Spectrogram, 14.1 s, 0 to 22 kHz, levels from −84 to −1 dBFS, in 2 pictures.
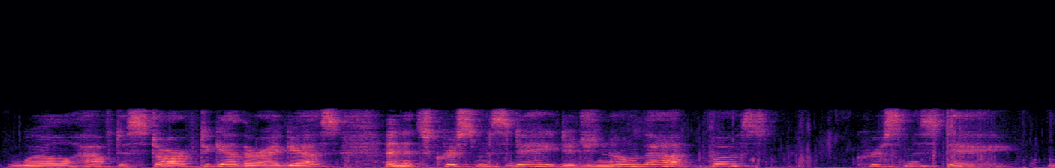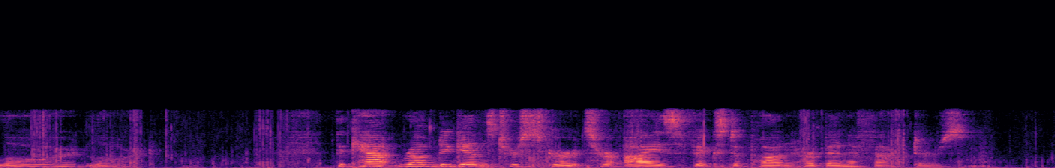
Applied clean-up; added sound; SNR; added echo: none; Livestock, farm animals, working animals; 19 dB; reverberation time 0.3 s.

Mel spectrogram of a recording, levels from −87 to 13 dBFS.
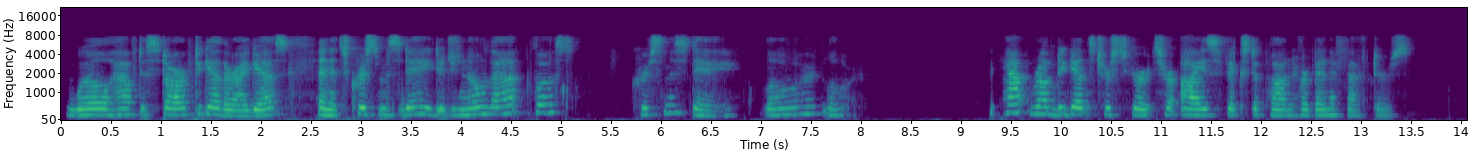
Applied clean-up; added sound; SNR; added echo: neural mask model DeepFilterNet 3.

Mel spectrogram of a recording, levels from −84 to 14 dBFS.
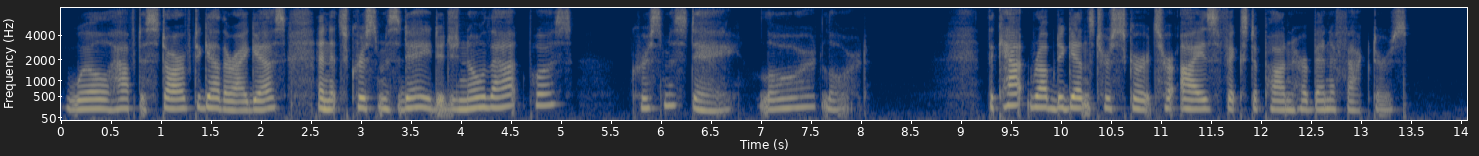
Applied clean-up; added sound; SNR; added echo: none; none; none; none.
